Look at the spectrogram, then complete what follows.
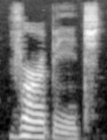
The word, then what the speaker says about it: verbiage: The pronunciation is interesting, right? Verbiage, two E's there, verbiage, too many words, right?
